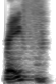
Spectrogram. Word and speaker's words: Ralph: like fiennes or something i'm pretty sure it's ralph finds no it's refined according to google rafe r-a-y-f is how it's pronounced interesting so how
